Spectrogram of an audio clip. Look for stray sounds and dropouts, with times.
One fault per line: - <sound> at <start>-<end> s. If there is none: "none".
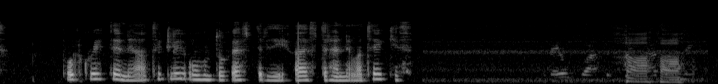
- laugh at 5.4-7.0 s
